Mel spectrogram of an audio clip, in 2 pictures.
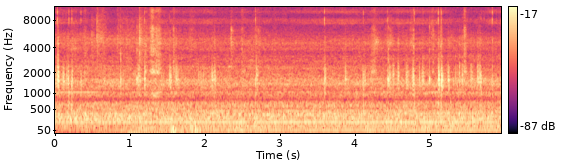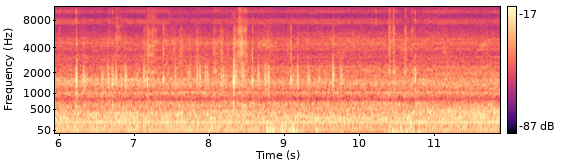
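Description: Electric oven running with a steady hum, with many faint scattered clicks and crackles over it.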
